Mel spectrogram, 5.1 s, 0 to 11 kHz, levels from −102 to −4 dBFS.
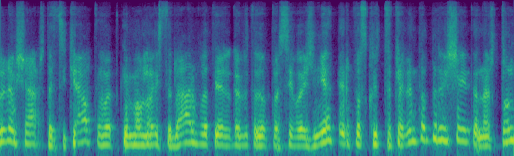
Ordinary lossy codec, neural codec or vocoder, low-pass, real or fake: Opus, 16 kbps; codec, 24 kHz, 1.5 kbps, HILCodec; 9.9 kHz; fake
